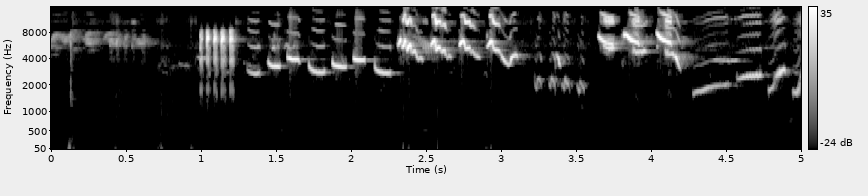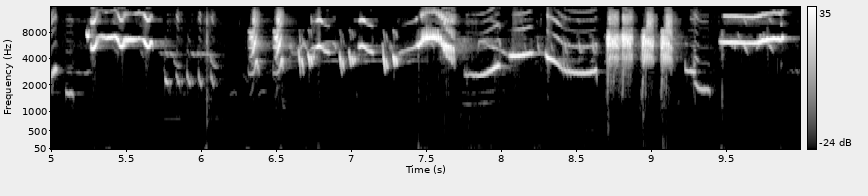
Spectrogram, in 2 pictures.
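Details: Grey-cheeked bulbul, a cage bird in lively nonstop song, recorded as tutor audio for training other caged birds. Dense bursts of high chirps, rapid twitters and short slurred whistles in quick succession, with a few sharp clicks and no gaps.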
